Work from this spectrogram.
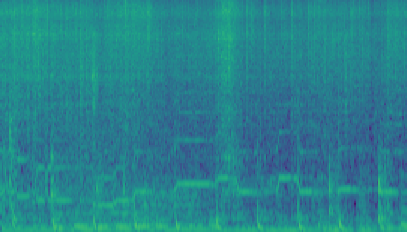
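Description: Bird's eye chilies and red chilies dropped into hot oil with shallots for a mackerel stir-fry, frying with a loud, steady sizzle while a spoon stirs and taps against the pan.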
